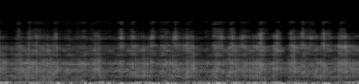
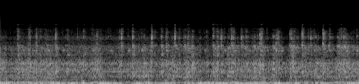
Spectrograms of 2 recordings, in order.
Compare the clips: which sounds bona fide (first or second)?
second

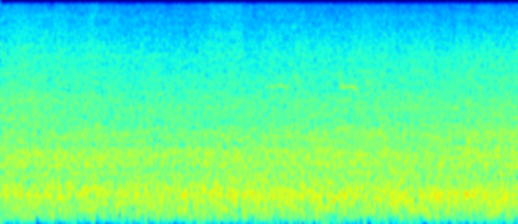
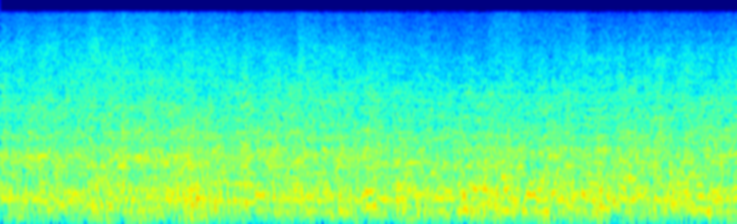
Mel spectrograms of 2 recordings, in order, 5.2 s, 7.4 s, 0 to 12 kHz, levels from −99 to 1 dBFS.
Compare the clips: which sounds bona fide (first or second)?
first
